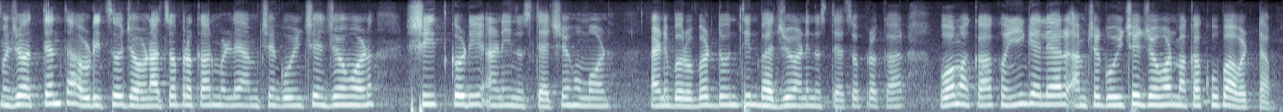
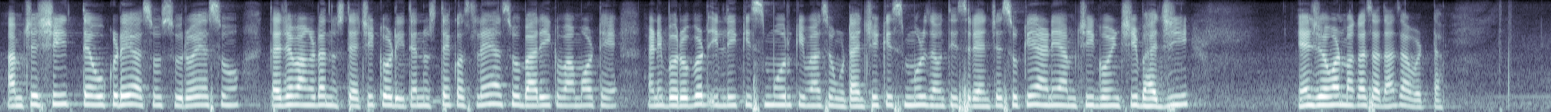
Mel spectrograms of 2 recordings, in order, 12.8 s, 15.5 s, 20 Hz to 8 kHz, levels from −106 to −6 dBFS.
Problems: background sounds at intervals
